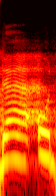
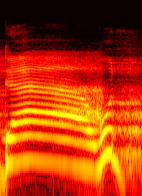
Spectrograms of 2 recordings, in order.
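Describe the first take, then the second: First: The name is said with an Indonesian pronunciation. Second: The name is said with an Arabic pronunciation. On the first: The speaker calls it wrong. "Dawud juga bukan Daud" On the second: The speaker calls it right. "tapi Dawud"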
